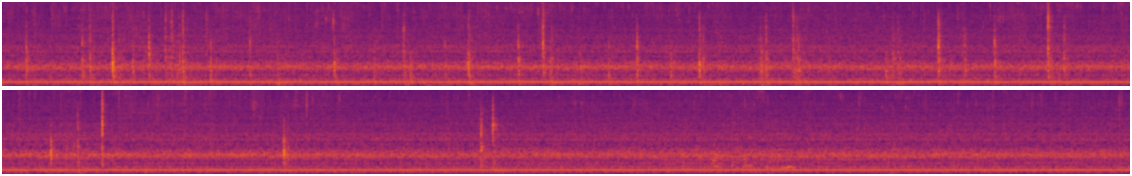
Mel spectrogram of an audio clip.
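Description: Sliced onion, garlic and ginger sizzling in oil in a nonstick frying pan, over a steady low hum. Scattered sharp taps from the wooden spatula stirring the pan die away after about twenty seconds.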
